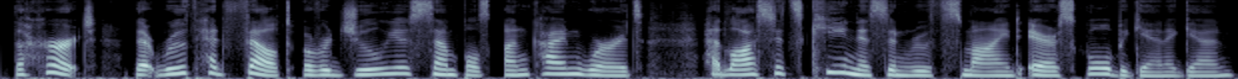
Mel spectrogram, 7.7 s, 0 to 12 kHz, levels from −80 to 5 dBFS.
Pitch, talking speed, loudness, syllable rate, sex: 205 Hz, 170 wpm, -19 LUFS, 4.4 syllables/s, female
